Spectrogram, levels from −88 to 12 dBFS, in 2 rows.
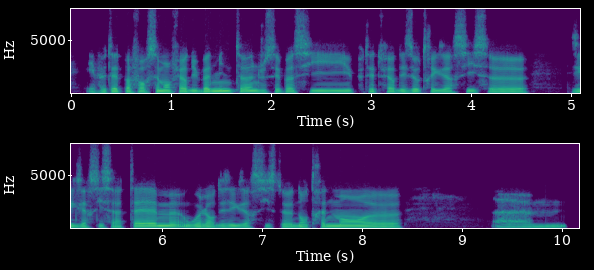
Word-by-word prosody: et 90 - -9
peut-être 95 +2 -1
pas 105 - +1
forcément 105 +1 +1
faire 100 +2 +1
du 100 -1 +1
badminton. 110 +7 +4
Je 95 - -5
sais 100 - -4
pas 100 0 0
si, 95 -1 -1
peut-être, 100 - -6
faire 95 - -1
des 95 +1 -2
autres 100 0 -2
exercices, 95 +2 -2
heu 90 -1 0 0.4
des 95 - -2
exercices 95 -1 -3
à 90 - -2
thème, 115 +2 +4
ou 90 0 0
alors 90 0 0
des 90 0 -4
exercices 95 +1 -4
de 90 - -2
d'entraînement, 95 +3 +2
heu 90 -1 0 0.9
hem 85 0 -7
95 Hz, 170 wpm, -21 LUFS, 90-100 Hz, 0.9 s, badminton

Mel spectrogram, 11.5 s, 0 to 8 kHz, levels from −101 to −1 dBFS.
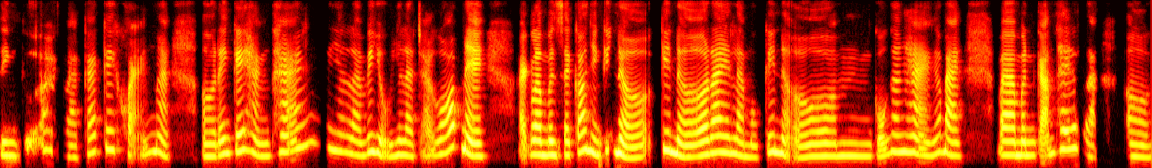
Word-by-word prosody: tiền 235 -1 -1
cửa, 475 +2 -7
hoặc 330 0 -6
là 205 -1 -8
các 275 +3 -4
cái 340 -1 -1
khoản 305 -2 -5
mà, 275 -7 -1 0.3
ờ, 220 0 -1
đăng 255 +4 0
ký 305 +3 +2
hàng 245 -9 -2
tháng, 300 - -1 0.2
như 320 -3 -4
là 255 -4 -3
ví 295 +6 +1
dụ 245 -3 +1
như 230 +2 -2
là 235 -2 0
trả - - -8
góp 345 +9 +1
nè, 240 -7 +6 0.4
hoặc - - -1
là 250 -1 +7
mình 240 0 +4
sẽ 240 - 0
có 285 +6 +2
những 310 -5 +3
cái 320 - -3
nợ, 200 -6 +4
cái 330 -2 +3
nợ 215 -7 +3
ở 240 +3 +5
đây 285 0 +3
là 245 -4 0
một 205 -1 -5
cái 295 +1 0
nợ, 265 -3 +2 0.4
ừm, 220 0 -3
của - - -2
ngân 300 +1 0
hàng 275 -6 0
á 285 - -3
bạn, 245 -5 +2 0.4
và 240 0 +5
mình 235 0 +1
cảm 265 - 0
thấy 340 +3 +2
rất 365 0 -1
là - - -6 0.3
ờ, 210 -2 -4
255 Hz, 265 wpm, -20 LUFS, 230-300 Hz, 0.4 s, là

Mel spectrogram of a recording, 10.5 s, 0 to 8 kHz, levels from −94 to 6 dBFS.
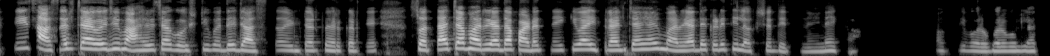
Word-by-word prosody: ती 300 +1 -3
सासरच्या 275 +4 +4
ऐवजी 270 +1 +2
माहेरच्या 240 -1 +1
गोष्टीमध्ये 230 +1 -8
जास्त 200 +1 -2
इंटरफेअर 205 0 -8
करते. 190 0 -11 0.4
स्वतःच्या 260 +5 +4
मर्यादा 255 -3 +4
पाळत 220 0 +3
नाही 220 0 -12
किंवा 255 0 0
इतरांच्याही 250 +3 -2
मर्यादेकडे 235 0 -3
ती 260 -2 -8
लक्ष 195 -1 -10
देत 190 -4 -13
नाही, 170 +1 -17
नाही 200 +2 -10
का, 200 - -27 0.8
अगदी 200 +1 -25
बरोबर 185 -1 -11
बोललात. 190 0 -11
225 Hz, 135 wpm, -22 LUFS, 200-255 Hz, 0.8 s, सासरच्या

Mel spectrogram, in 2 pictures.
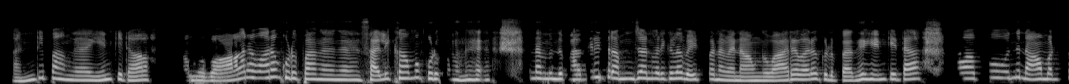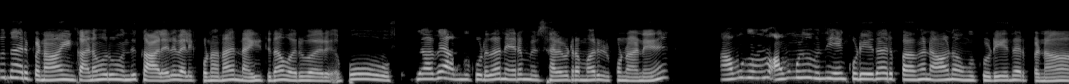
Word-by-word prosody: கண்டிப்பாங்க. 220 - -1 0.2
ஏன் 230 +4 +1
கேட்டா, 195 -5 +1 0.5
அவங்க 185 +1 -1
வார 185 - +2
வாரம் 325 +2 +1
கொடுப்பாங்கங்க. 235 -6 +2 0.2
சலிக்காம 270 +8 +1
குடுப்பாங்க. 230 -6 0 0.7
நம்ம 275 -2 +1
இந்த 250 - +4
பக்ரீத், 295 +9 -3
ரம்ஜான் 270 +1 +1
வரைக்கும்லாம் 265 0 +1
வெயிட் 230 0 -1
பண்ண 230 -2 +1
வேணாம். 180 -2 +2
அவுங்க 180 0 +1
வார 190 +3 +2
வாரம் 240 +2 +1
குடுப்பாங்க. 190 -2 0 0.2
ஏன் 235 +2 -2
கேட்டா, 235 0 +1 0.6
அப்போ 270 +4 -9
வந்து 310 +2 -4
நான் 245 +1 +2
மட்டும் 245 +7 -6
தான் 310 - +1
இருப்பேனா, 215 -7 +1 0.2
என் 205 - -1
கணவரும் 225 +4 +2
வந்து 220 +2 +1
காலையில 180 +3 +2
வேலைக்கு 190 -1 -3
போனாருன்னா, 185 +3 +1
நைட்‌டு 180 +1 0
தான் 210 -1 +1
வருவாரு. 180 -2 0
அப்போ 225 +9 -2 0.4
ஃபுல்லாவே 250 +5 -2
அவுங்கக்கூட 230 -2 -2
தான் 250 0 +1
நேரம் 230 0 0
செலவிட்றமாரி 200 +1 0
இருக்கும் 185 -1 -2
நானு. 175 +1 -1 0.8
அவுக 310 +5 -2 0.3
அவுங்களும் 310 +3 -1
வந்து 275 +1 -1
என் 255 - -3
கூடயே 250 -1 +3
தான் 265 - +1
இருப்பாங்க. 225 -2 0
நானும் 215 +3 +2
அவுங்க 200 -2 -1
கூடயே 185 +1 0
தான் 205 - +2
இருப்பன்னா! 170 -3 -2
225 Hz, 165 wpm, -22 LUFS, 195-255 Hz, 0.8 s, இந்த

